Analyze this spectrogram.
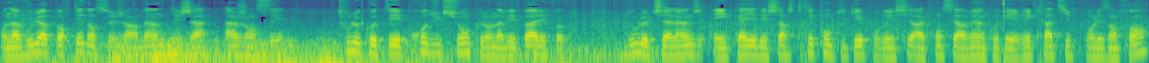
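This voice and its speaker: Speaking at a moderate pace, a man has a medium pitch and fairly even intonation. Noticeable background noise is present. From southern France, Montpellier area. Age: 30s. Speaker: butcher and homesteading video maker. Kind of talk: casual video self-presentation. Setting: outdoors in his garden. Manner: hesitant, many fillers.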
